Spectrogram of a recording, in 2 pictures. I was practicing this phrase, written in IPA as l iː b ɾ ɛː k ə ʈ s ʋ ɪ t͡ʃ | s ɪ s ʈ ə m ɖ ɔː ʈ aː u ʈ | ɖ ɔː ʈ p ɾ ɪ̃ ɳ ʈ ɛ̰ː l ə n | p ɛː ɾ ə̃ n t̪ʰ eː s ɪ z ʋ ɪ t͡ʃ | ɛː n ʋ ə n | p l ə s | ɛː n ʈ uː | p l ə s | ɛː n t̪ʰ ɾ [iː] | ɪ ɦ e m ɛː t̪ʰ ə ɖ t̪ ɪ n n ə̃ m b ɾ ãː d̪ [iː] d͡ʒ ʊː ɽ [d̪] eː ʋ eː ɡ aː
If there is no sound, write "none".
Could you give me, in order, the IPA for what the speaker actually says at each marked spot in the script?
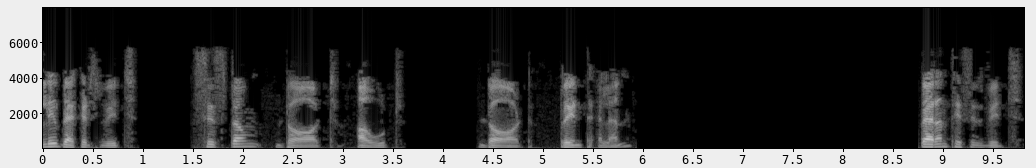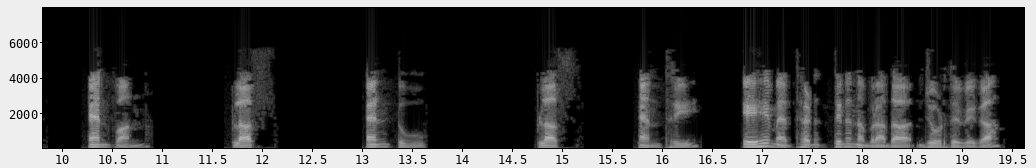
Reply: iː, aː, d̪

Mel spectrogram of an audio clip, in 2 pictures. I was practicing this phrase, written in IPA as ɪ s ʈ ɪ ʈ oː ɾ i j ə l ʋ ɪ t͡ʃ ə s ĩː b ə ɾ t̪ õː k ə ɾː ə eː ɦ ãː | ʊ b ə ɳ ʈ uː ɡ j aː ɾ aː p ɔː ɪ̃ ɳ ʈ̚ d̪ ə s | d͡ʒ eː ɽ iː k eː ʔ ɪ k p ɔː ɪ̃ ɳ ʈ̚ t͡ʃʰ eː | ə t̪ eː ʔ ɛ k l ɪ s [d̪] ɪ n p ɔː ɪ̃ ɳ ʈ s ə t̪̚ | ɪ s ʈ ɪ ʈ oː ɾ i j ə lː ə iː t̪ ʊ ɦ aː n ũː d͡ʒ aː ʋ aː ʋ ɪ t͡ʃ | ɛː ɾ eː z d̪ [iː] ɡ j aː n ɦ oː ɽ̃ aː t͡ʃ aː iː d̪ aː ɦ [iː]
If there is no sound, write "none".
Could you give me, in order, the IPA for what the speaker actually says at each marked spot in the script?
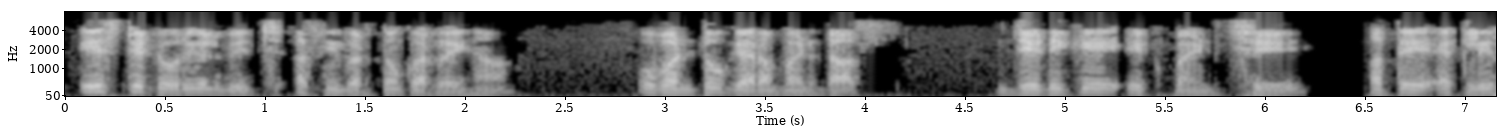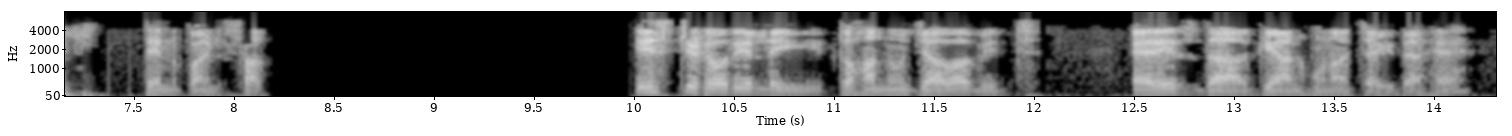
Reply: t̪, aː, ɛː

